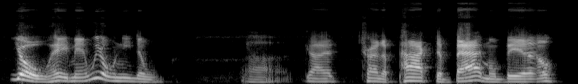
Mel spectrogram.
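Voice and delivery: clumsy, bad, put-on Boston accent. Recalling his past reaction to a casting announcement, in a shitty boston accent. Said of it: "That was my shitty Boston accent".

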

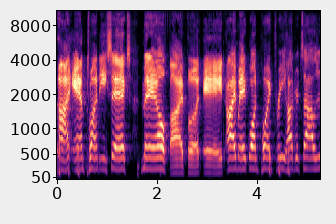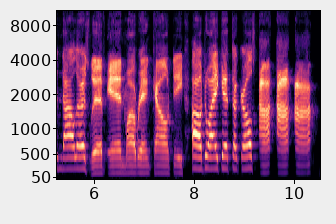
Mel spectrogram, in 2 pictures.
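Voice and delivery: put-on mechanical, droid-style robot voice. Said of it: "Do the robot voice".

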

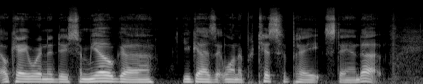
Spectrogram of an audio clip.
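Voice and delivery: ordinary talk

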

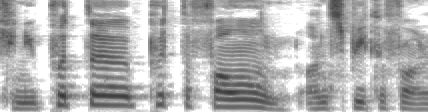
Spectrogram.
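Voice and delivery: plain

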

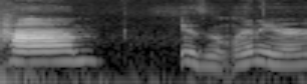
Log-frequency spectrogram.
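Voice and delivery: Southern drawl aiming lazy but staying stiff throughout. Trying the impression once more: Matthew McConaughey impression, not laid back enough. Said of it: "you're not getting as laid back as he would".

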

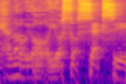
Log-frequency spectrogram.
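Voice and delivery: soft, slow, gravelly, breathy, rough drawl. Showing a tone of voice the speaker loves, a gravelly, breathy voice. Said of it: "this like really almost like gravelly, breathy tone of voice".

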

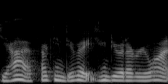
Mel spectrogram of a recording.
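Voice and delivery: ordinary talk

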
